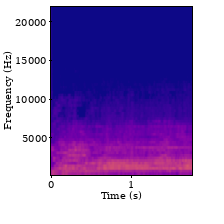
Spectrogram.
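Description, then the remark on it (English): A crowd of children shout "wake up" together in one sustained burst, loud and bright with many overlapping high voices blending into a steady, excited roar. “Readers, can you help me wake up Morin? Quickly. Yes. Everyone say, wake up with me on the count of three.”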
